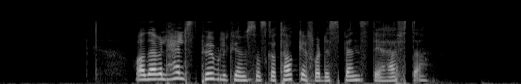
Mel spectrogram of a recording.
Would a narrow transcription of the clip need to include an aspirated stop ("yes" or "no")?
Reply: yes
